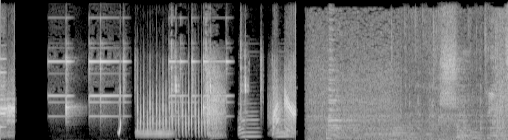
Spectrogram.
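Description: A quick run of short cartoon sound effects separated by brief gaps, among them a fast rising whistle and a falling note. About four seconds in, a steady rumble of car engine and tyre noise takes over.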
